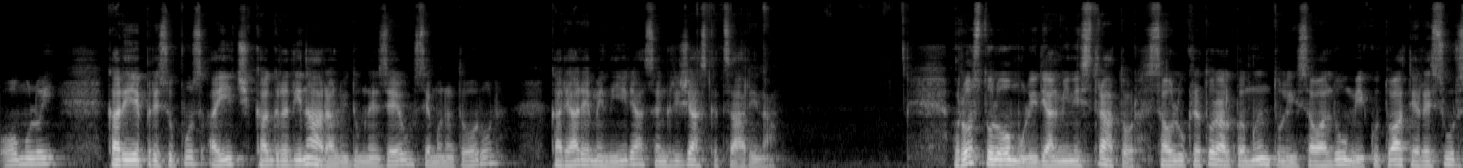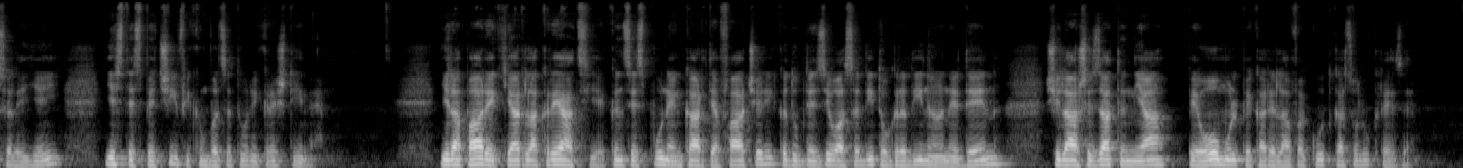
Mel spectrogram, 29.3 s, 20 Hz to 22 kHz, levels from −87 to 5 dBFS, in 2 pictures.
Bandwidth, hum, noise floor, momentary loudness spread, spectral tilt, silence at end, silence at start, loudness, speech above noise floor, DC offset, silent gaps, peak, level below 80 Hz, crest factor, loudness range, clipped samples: 20 kHz; none; -66 dBFS; 12 LU; -7.5 dB/octave; 0.55 s; 0 s; -22 LUFS; 45 dB; under 0.1%; none; -2 dBFS; -58 dBFS; 20 dB; 7 LU; under 0.1%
